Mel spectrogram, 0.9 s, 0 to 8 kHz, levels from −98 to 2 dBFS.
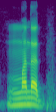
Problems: constant background noise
